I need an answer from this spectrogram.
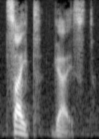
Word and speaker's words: zeitgeist: k's flipped also sometimes oh z's z's make a make a uh a t a t s noise so like zeitgeist is sight geist um zveyhander is sveyhander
